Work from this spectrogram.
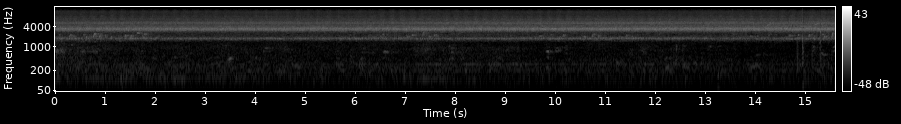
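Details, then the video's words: Loud cicadas on a morning in Phuket, a continuous high-pitched droning buzz that holds steady for the whole stretch without pause, layered in shimmering bands, with no other clear sounds above it. "Cicadas loud Phuket morning"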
